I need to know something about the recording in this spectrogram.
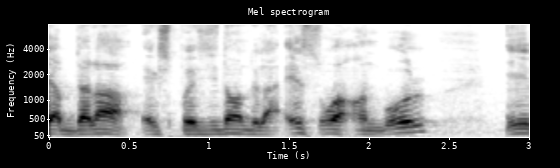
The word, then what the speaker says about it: handball: Oui, handball. Il faut dire handball. Ouais. C'est une prononciation. C'est plutôt allemand. Allemand. Non anglophone. Non. Voilà, c'est pas anglais. C'est pas anglais. Donc faut plutôt dire handball.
